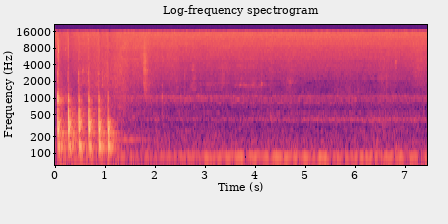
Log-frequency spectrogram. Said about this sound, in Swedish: Vi hör liksom ett, eh, någon som knackar på dörren där uppe.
